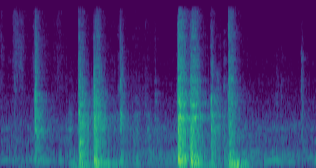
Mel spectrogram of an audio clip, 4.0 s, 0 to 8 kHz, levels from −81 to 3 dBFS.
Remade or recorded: remade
